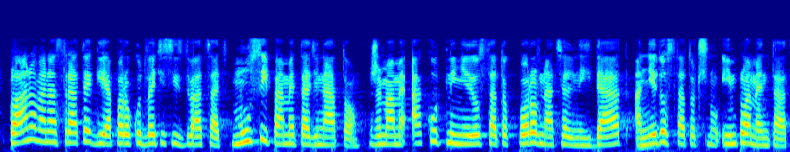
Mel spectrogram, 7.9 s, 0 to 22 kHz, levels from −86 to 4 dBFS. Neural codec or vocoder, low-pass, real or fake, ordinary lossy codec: none; none; real; none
